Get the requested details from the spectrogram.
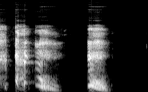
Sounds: Throat clearing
